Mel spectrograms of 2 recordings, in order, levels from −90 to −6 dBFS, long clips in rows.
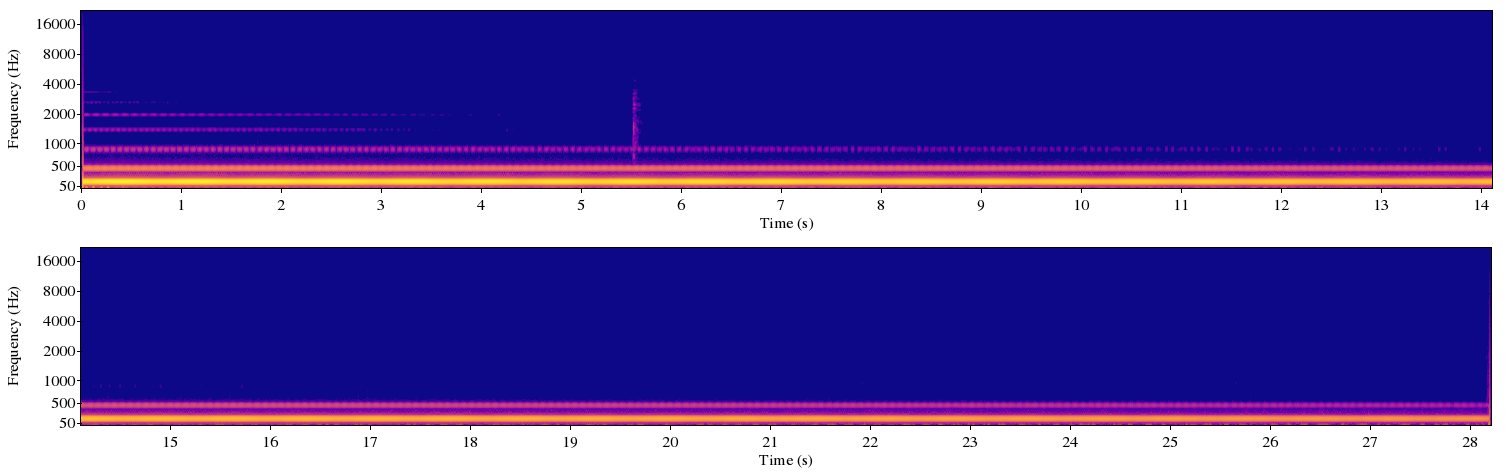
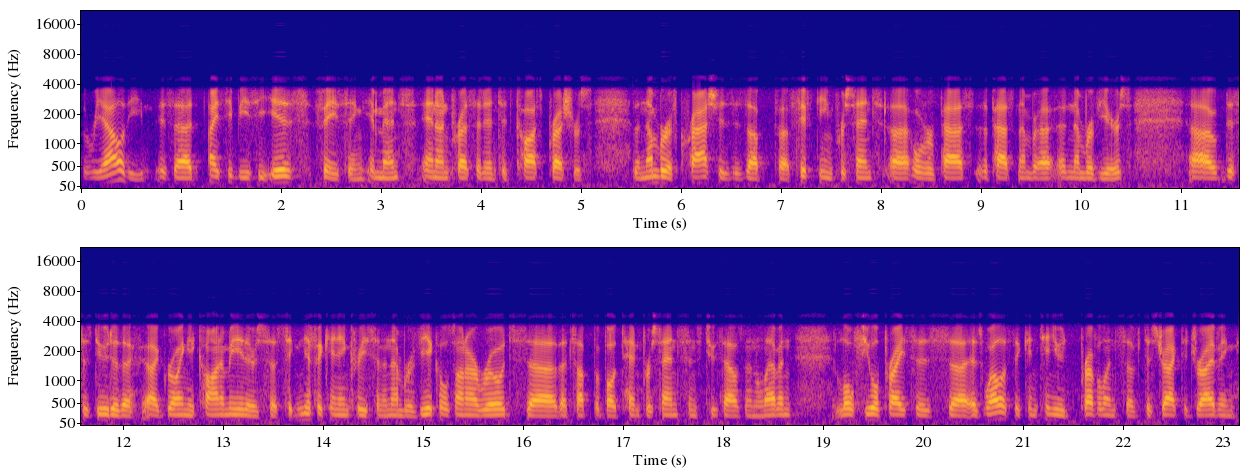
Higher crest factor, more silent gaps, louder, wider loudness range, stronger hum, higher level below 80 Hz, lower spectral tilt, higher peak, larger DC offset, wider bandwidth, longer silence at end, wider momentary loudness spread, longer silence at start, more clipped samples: second, 12 dB vs 20 dB; neither; first, -18 LUFS vs -25 LUFS; first, 15 LU vs 1 LU; neither; about the same, -60 dBFS vs -64 dBFS; first, -15.5 dB/octave vs -6 dB/octave; about the same, -6 dBFS vs -6 dBFS; neither; second, 0.9 kHz vs 5 kHz; about the same, 0 s vs 0 s; first, 17 LU vs 8 LU; about the same, 0 s vs 0.05 s; neither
